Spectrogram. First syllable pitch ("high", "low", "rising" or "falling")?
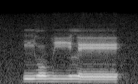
high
